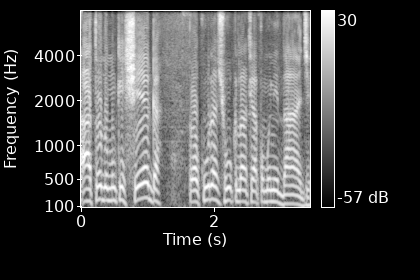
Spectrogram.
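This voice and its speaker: A man's fairly high-pitched voice with lively intonation, amid noticeable background noise. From Brazil, Minas Gerais countryside. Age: 70s. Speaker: community leader and farmer. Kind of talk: interview. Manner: halting.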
